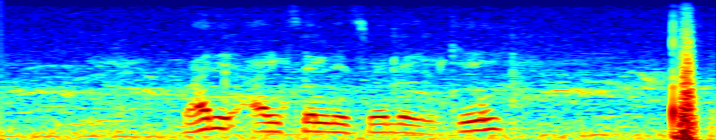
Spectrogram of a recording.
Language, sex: Southern Sotho, male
